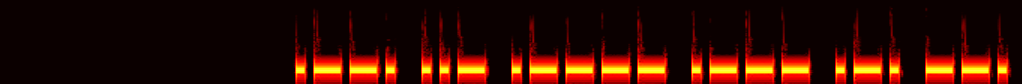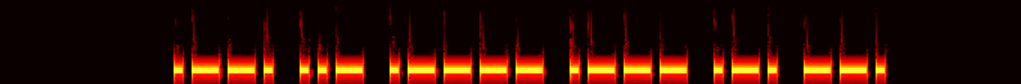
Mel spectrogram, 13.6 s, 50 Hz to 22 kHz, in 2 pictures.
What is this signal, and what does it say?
Morse code, heard as a keyed tone, about 21 wpm, 700 Hz. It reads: PU1JRG PU1JRG
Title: DXCC-100 Call Signs - 6 Characters - Repeated 2x - 20wpm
